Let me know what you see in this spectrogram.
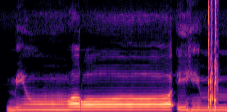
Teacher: نون ساکن کے بعد واو ہے حروف یرملون میں سے، تو یہاں پہ غنہ ہوگا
